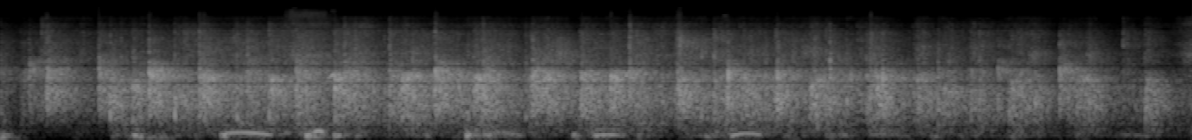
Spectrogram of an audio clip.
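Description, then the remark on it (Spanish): An audience breaks into steady, dense applause lasting several seconds, a crackling wash of many hands clapping at once, with a few voices faintly calling out underneath. “Por favor, un aplauso a.”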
